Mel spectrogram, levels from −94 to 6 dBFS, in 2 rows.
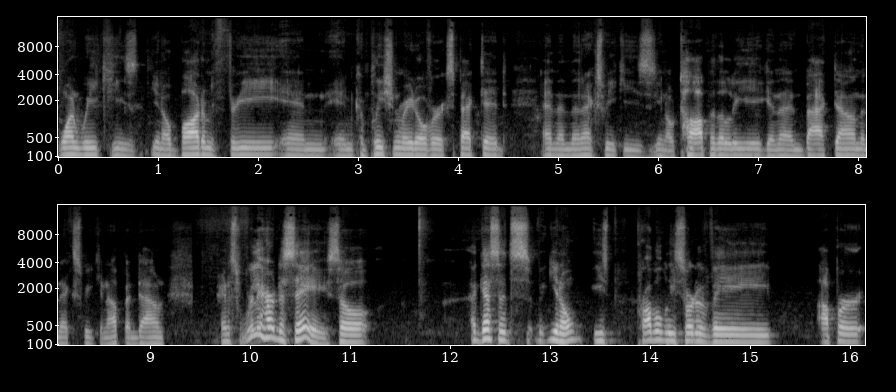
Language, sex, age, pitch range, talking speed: English, male, 30-49, 120-145 Hz, 200 wpm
